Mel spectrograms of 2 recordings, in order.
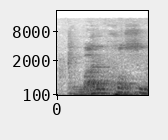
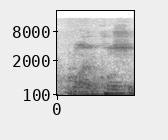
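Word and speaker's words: Μάρκος: 마가복음 마르코스 그랬죠 마가복음 있니다 예 히브리어가 원래 옛날에 저 헬라인들이 들어와 있을 때 헬라의 그 발음들이 남아 가지고 마르코스 그랬어 마르코스 우리는 마가 이렇게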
